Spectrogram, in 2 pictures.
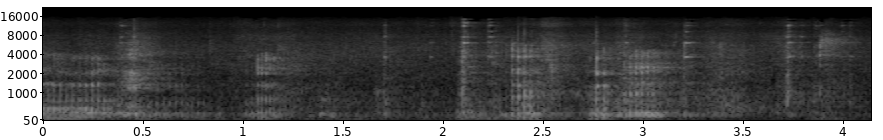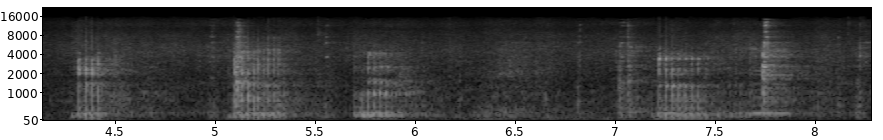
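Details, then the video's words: Fattening pigs on a farm giving repeated short broadband grunts and squeals in bursts, with clattering and metallic knocks between calls. "prasata výkrm"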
